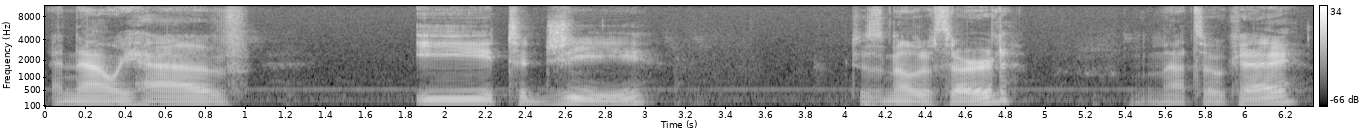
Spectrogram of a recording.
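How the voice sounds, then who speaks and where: A man who is sick, his voice low and rough, teaching a casual music theory lesson and thinking aloud with frequent ums. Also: lively intonation, takes it slowly.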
